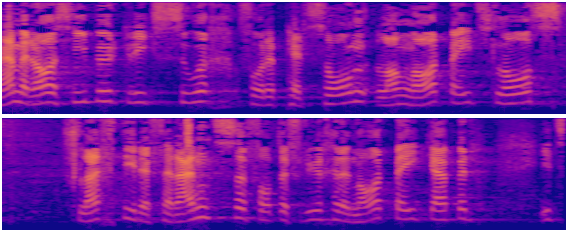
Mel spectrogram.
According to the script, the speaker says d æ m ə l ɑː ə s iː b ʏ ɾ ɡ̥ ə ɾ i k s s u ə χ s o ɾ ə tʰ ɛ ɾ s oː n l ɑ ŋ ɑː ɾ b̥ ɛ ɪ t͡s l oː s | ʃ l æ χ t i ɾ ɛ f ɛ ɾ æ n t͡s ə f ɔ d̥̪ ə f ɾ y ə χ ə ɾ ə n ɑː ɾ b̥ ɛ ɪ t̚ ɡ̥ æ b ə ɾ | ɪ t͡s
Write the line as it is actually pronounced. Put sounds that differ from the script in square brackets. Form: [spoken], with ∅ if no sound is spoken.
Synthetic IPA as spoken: [n] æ m ə [ɾ] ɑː ə s iː b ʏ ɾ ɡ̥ ə ɾ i k s s u ə χ [f] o ɾ ə [pʰ] ɛ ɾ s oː n l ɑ ŋ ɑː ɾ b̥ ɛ ɪ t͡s l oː s | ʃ l æ χ t i ɾ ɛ f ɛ ɾ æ n t͡s ə f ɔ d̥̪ ə f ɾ y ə χ ə ɾ ə n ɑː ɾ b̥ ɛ ɪ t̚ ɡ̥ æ b ə ɾ | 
